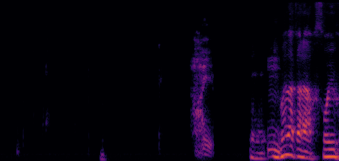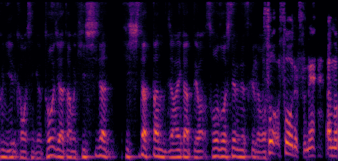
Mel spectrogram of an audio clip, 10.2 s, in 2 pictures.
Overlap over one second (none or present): none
